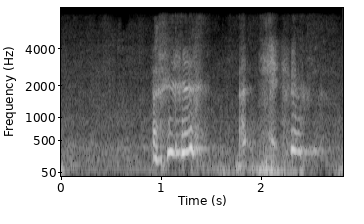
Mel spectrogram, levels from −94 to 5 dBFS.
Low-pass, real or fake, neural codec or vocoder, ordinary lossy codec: 7.2 kHz; fake; codec, 24 kHz, 3 kbps, HILCodec; none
